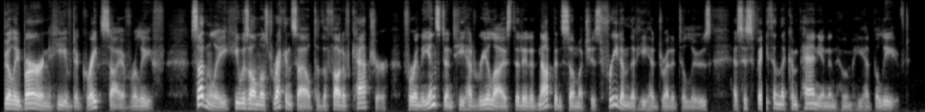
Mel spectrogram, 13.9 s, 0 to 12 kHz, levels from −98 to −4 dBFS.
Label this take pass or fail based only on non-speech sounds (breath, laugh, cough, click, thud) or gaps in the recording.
fail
